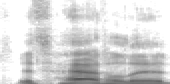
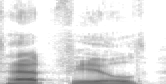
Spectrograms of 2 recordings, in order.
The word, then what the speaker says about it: Hattelid: It's Hattelid, and everybody says Hatfield. And if I spell it Hattelid, they say Hatelid, and I don't like that.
